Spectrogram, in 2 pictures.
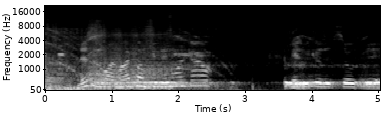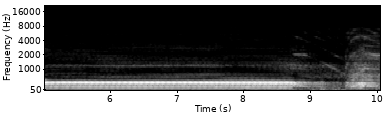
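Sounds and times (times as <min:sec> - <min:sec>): pressure washer running: 0:00.0 - 0:03.7, 0:04.6 - 0:10.0.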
